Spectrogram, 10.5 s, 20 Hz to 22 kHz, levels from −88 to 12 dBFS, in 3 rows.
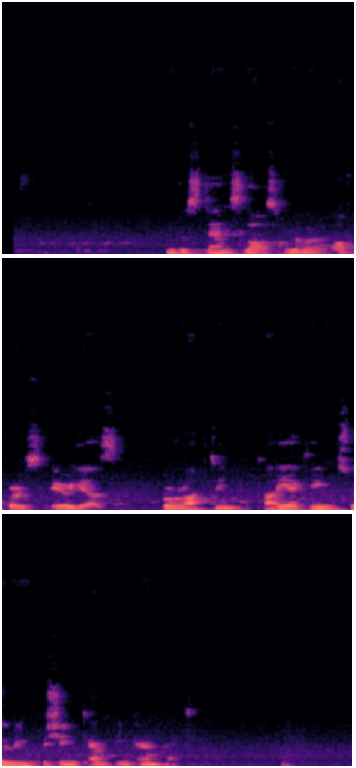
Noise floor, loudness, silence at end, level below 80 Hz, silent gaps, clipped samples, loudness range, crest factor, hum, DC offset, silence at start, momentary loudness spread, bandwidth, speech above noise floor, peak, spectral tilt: -61 dBFS; -25 LUFS; 0.65 s; -62 dBFS; none; under 0.1%; 5 LU; 20 dB; none; under 0.1%; 1.65 s; 11 LU; 7.4 kHz; 37 dB; -6 dBFS; -6.5 dB/octave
